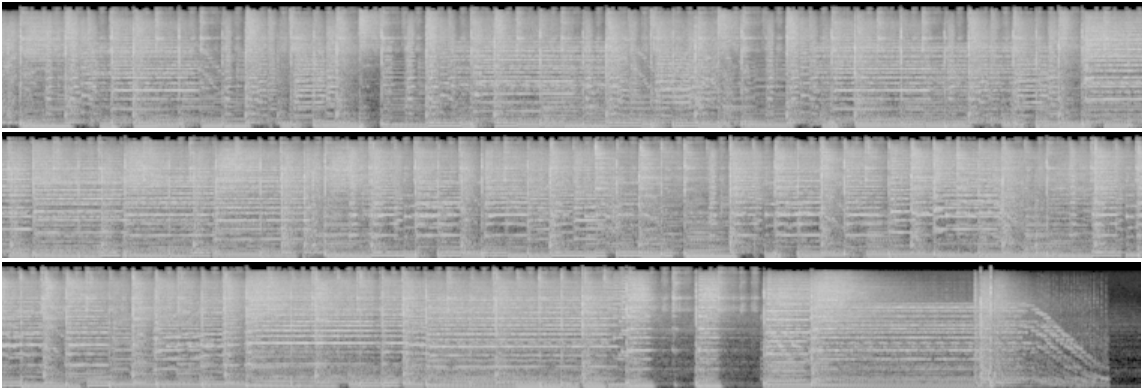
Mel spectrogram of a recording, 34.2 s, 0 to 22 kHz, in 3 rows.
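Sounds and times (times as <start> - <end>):
big win jingle loop: 0.2 - 33.9.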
